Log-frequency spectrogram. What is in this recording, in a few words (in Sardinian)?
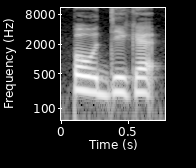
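"pòddighe", female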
